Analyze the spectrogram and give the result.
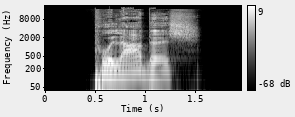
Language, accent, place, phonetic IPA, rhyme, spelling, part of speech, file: German, Germany, Berlin, [poˈlaːbɪʃ], -aːbɪʃ, Polabisch, noun, De-Polabisch.ogg
- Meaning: Polabian (the Polabian language)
